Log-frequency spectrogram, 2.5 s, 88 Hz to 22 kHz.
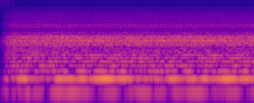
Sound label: E2, Classical Choir; Best Service; Extended Classical Choir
